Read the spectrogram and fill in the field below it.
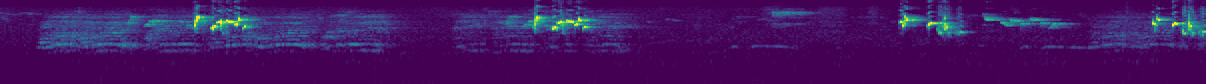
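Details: Basrawi bulbul singing, a prized trained songbird: rich warbled phrases in four bursts, mellow low notes rising into bright twittering flourishes, with quiet pauses between phrases.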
